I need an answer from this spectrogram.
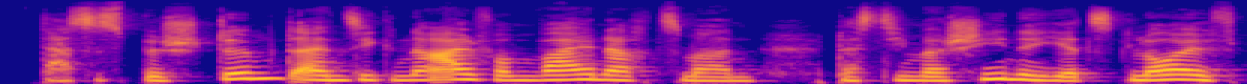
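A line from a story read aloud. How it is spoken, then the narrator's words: Calling out. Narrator (German): rief Tim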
